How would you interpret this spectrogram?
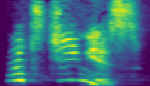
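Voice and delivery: high, delighted exclamation; genuinely amazed; impressed. A narrator's reading. Michael impressed.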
